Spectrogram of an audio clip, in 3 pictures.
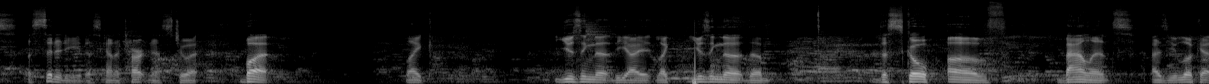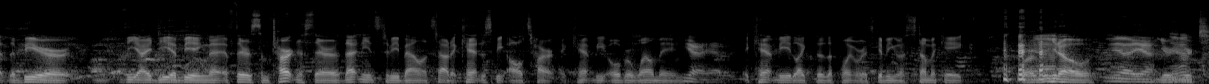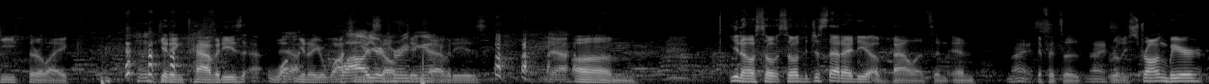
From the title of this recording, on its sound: Live! From Eagle Rock Brewery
